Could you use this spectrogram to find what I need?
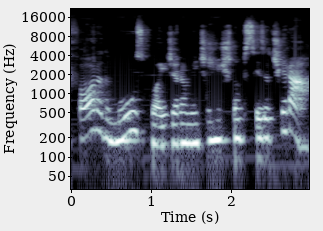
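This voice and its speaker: A woman speaks fairly quickly in a plain, everyday voice with lively intonation. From Salvador, Bahia, Brazil. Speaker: gynecologist. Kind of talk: interview.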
